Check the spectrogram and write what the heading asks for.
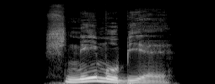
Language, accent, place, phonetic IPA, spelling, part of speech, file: German, Germany, Berlin, [ˈʃneːmoˌbiːl], Schneemobil, noun, De-Schneemobil.ogg
- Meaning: snowmobile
